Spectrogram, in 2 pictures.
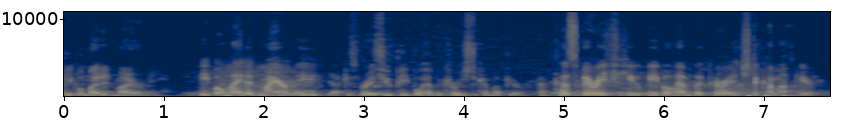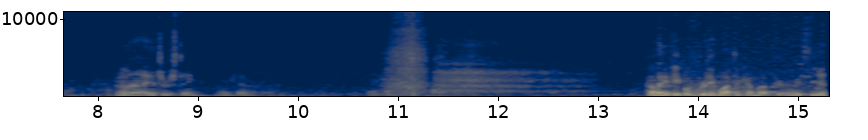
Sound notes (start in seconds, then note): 10.9 breathes deeply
